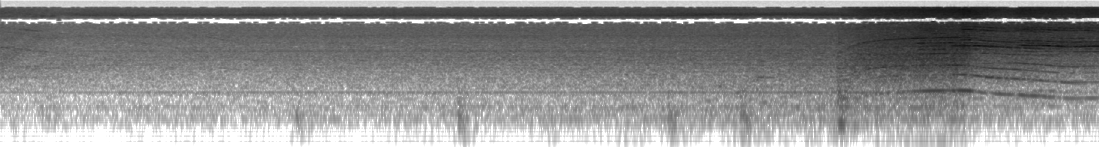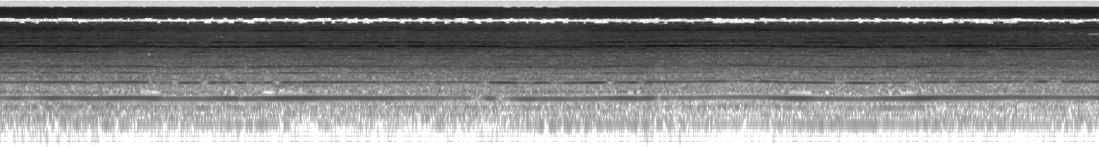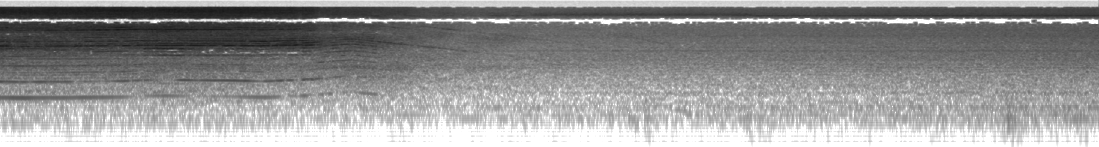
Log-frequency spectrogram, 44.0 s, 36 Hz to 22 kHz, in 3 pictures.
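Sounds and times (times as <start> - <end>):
electric router cutting wood: 0.0 - 0.8, 11.2 - 36.3.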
